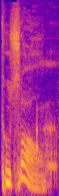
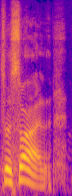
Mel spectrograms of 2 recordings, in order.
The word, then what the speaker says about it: Toussaint: Toussaint. – He sounds like a French, he does. – A French baguette, kind of, right? Toussaint. – I was thinking croissant, but okay.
